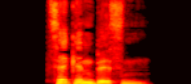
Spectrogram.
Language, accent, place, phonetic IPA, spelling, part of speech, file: German, Germany, Berlin, [ˈt͡sɛkn̩ˌbɪsn̩], Zeckenbissen, noun, De-Zeckenbissen.ogg
- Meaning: dative plural of Zeckenbiss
